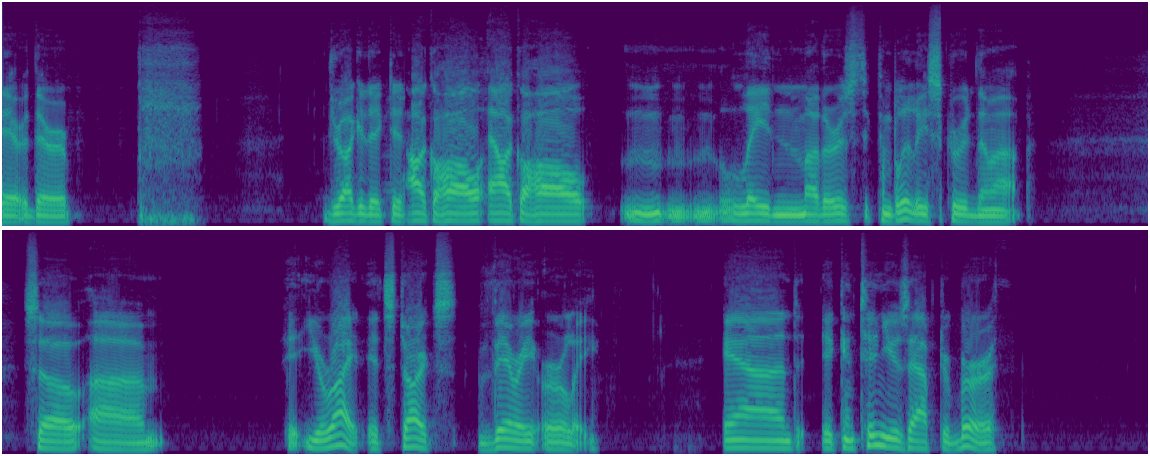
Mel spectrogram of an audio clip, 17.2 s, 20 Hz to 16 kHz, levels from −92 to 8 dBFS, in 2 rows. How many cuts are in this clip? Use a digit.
1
